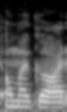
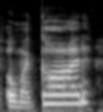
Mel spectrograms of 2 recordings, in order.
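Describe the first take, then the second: First: Said in the usual way. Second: High-pitched mock Valley girl "oh my god". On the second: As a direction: imitate the Californian cliché, voice up. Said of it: "A lot of people think we say".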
